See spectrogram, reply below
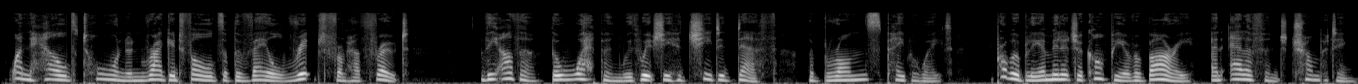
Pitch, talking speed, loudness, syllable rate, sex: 195 Hz, 160 wpm, -20 LUFS, 4.8 syllables/s, female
